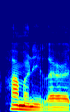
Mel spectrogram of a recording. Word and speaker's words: Harmonielehre: And I'm thinking of Harmonielehre. Am I pronouncing that right? – Harmonielehre.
